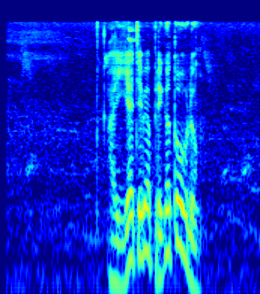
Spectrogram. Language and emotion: Russian, positive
